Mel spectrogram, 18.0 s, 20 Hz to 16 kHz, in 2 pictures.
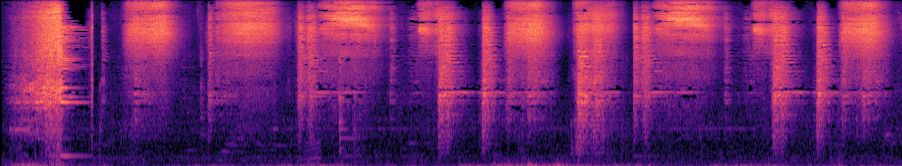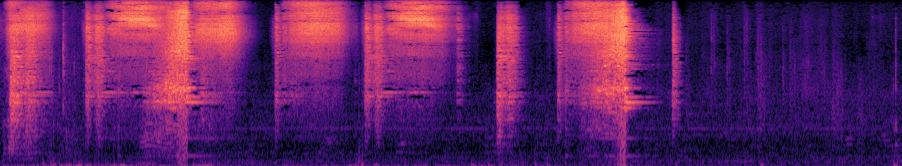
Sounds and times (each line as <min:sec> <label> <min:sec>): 0:00.1 Sword Fight 0:01.0
0:07.6 Sword Fight 0:11.9
0:14.0 Sword Fight 0:15.6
